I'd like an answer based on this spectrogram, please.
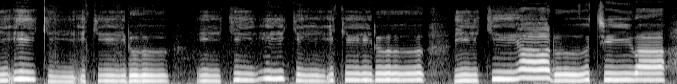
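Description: A woman singing a Japanese song unaccompanied, in short phrases of held notes that step up and down in pitch, with brief breaths between phrases.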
